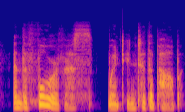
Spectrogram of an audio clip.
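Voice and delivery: usual speaking voice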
